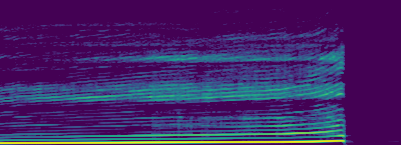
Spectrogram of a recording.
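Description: A single voice imitates a siren, holding one long rising tone for about three and a half seconds before cutting off abruptly.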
